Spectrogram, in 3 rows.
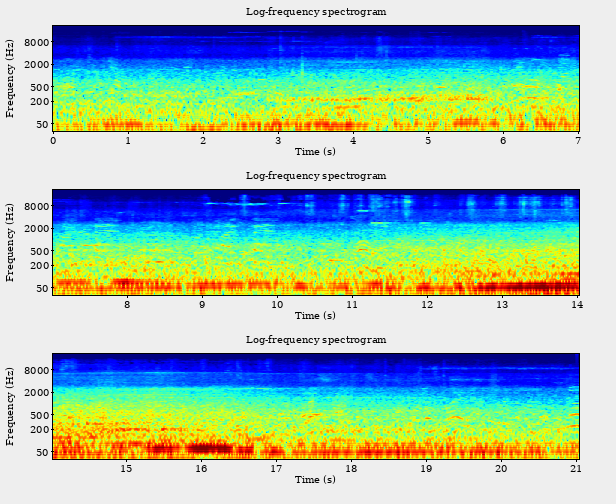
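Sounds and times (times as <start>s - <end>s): pedestrians chattering: 0.0s - 21.0s
traffic rumble: 0.0s - 21.0s.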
